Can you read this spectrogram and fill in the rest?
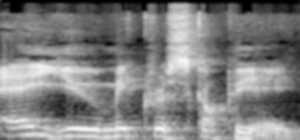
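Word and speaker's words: AU Microscopii: even say it microscopium e Au microscopi give it its Latin pronunciation or usually known as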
